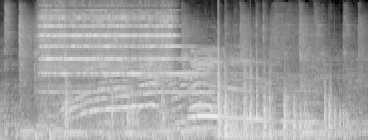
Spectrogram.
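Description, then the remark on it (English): At Skyline Park in Atlanta, the start bell of a roll-a-ball race game rings with a steady, bright, multi-toned buzz for about two seconds, then gives way to warbling tones and clattering noise over a constant murmur of crowd chatter. “At the sound of a bell, roll a ball.”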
